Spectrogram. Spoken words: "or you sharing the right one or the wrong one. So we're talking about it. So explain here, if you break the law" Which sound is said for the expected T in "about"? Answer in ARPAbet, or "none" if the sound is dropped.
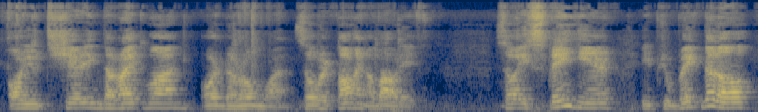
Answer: T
